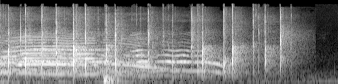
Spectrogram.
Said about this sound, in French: Et là, oh miracle, le bateau se met en mouvement et glisse doucement vers l'eau. Voyant cela, tout le monde applaudit. Bravo !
